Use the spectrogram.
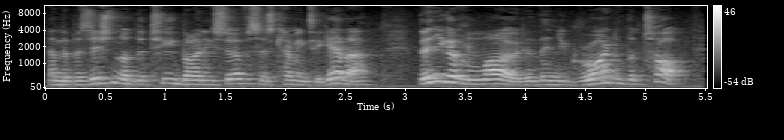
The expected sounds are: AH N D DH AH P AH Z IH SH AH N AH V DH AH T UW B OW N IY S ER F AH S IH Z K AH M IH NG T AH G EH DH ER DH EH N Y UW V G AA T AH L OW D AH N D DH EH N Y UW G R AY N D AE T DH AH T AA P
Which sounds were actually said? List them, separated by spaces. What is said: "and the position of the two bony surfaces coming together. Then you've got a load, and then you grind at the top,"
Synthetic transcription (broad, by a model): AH N DH AH P AH Z IH SH AH N AH V DH AH T UW B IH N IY S ER F AH S IH Z K AH M IH NG T AH G EH DH ER DH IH N Y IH G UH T AH L OW D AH N DH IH N Y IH G R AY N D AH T DH AH T AA P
